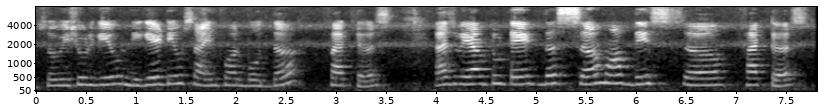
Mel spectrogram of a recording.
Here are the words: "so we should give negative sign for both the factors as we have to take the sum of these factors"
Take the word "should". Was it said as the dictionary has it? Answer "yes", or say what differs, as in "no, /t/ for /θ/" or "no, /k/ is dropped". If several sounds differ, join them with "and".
yes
